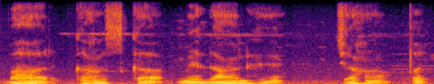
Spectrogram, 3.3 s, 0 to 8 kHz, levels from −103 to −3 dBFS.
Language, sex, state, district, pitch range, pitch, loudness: Hindi, male, Rajasthan, Jaipur, 105-120 Hz, 110 Hz, -17 LUFS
